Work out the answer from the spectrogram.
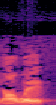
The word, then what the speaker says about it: Yahweh: His very name we have the Hebrew tetra grammaton which we normally pronounce Yave or something along that line. Yahweh and that means the eternal.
